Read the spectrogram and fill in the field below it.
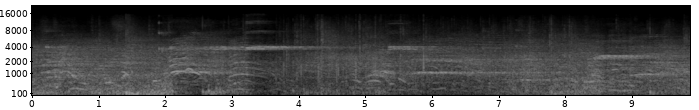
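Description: Girls shout and call out to each other in a large echoing gym.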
